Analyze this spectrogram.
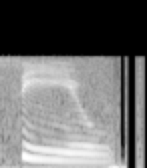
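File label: "siu4", Cantonese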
